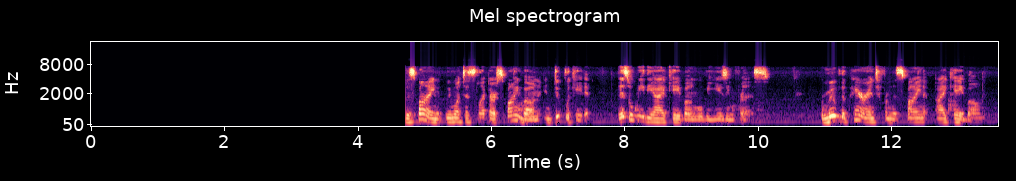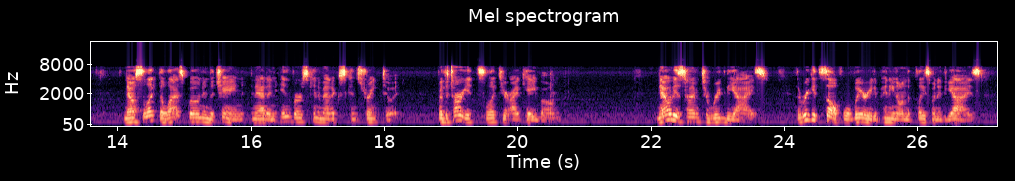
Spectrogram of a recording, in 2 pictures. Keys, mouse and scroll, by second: 0.4 right click, 0.8 Tab, 1.0 a, 1.3 ctrl+h, 1.5 Tab, 2.2 ctrl+p, 2.4 a, 2.6 g, 3.6 a, 4.2 a, 5.8 Tab, 6.2 shift+d, 6.8 ctrl+alt+s, 8.3 drag, 8.6 click, 9.2 Tab, 9.8-10.5 middle drag, 10.7 middle click, 11.1 right click, 13.6-14.3 right drag, 15.1 Tab, 15.5 click, 16.9 click, 18.8 Tab, 18.8 click, 21.9 click, 24.3 right click, 25.1 Tab, 25.8 KP_1, 26.7 Tab.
